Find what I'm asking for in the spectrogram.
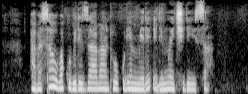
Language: Ganda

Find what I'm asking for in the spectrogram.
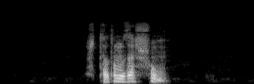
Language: Belarusian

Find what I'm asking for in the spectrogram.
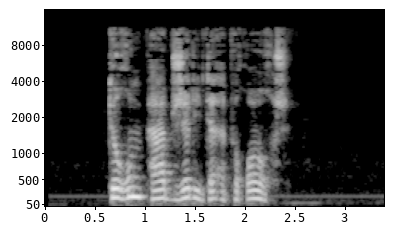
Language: Kabardian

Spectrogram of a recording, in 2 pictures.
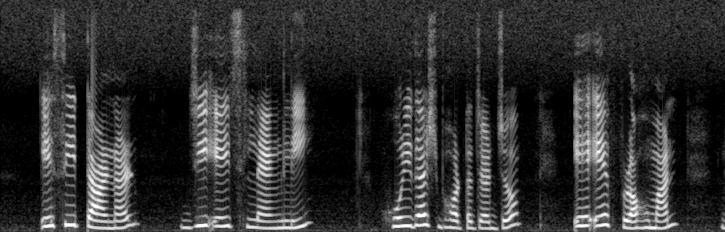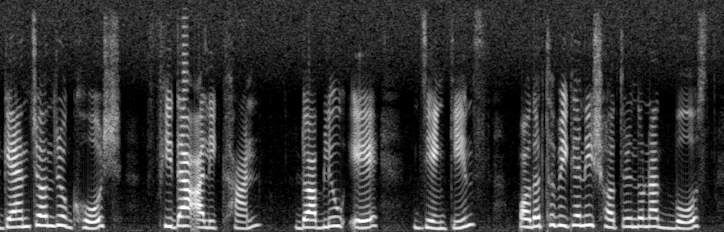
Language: Bangla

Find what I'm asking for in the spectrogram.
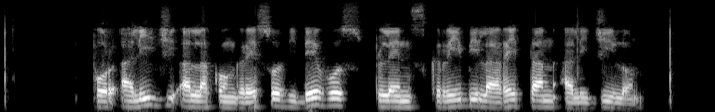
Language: Esperanto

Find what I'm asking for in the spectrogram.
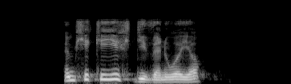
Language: Kabyle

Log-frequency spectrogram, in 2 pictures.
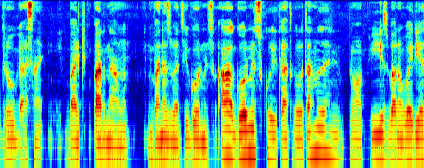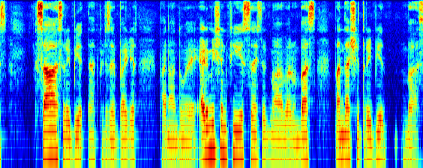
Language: Kashmiri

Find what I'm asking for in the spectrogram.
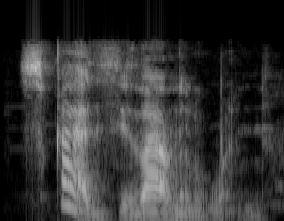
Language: Kabyle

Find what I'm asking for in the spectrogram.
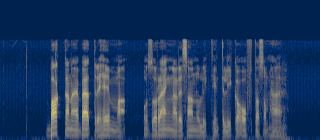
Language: Swedish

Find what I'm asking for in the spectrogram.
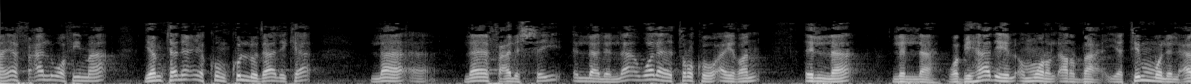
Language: Arabic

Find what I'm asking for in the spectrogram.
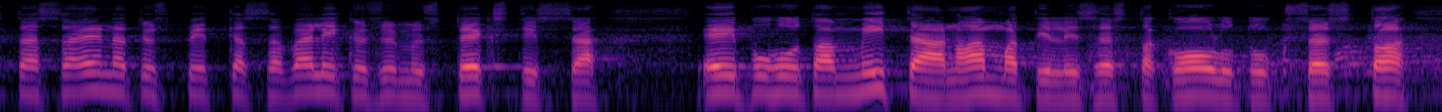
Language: Finnish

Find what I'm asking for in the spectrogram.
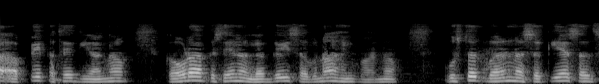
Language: Punjabi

